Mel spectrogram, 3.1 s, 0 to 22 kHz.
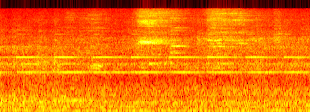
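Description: CN freight train M397, running on the Dundas Subdivision at Colborne Street in London, Ontario, rumbles past close by with a steady roar of wheels on rails and a faint high squeal.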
